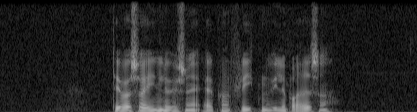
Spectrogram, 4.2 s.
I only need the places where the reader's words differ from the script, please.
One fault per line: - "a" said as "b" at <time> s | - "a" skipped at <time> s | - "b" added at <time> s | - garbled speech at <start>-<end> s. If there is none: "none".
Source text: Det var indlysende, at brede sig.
- "så" added at 1.3 s
- "konflikten ville" added at 2.2 s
